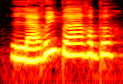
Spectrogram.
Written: La rhubarbe

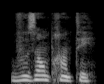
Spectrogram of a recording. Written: vous empruntez

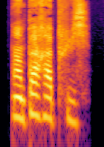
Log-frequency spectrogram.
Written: Un parapluie

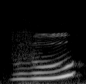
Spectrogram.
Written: Vou

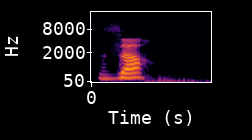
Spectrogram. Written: Za

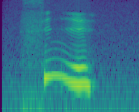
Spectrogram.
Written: signer

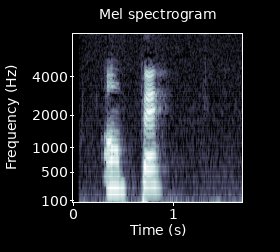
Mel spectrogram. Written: En paix

